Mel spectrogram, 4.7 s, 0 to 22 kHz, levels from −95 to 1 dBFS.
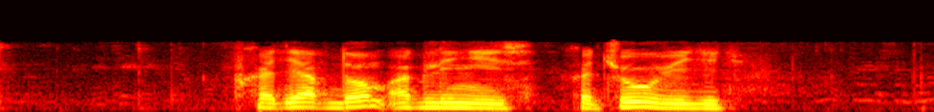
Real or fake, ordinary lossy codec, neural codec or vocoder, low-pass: real; AAC, 32 kbps; none; 5.4 kHz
